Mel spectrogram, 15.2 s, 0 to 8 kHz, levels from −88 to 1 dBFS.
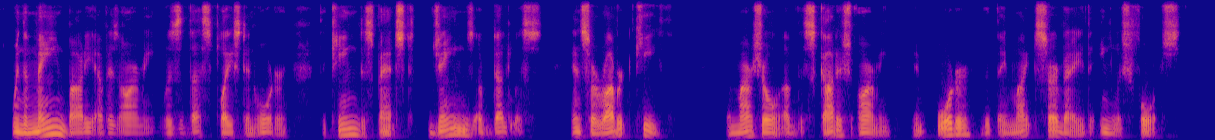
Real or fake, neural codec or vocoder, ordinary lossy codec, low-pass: real; none; Opus, 24 kbps; 7.2 kHz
